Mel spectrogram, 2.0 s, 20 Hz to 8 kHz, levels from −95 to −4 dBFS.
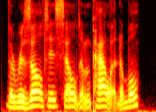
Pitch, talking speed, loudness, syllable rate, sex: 170 Hz, 155 wpm, -18 LUFS, 6.1 syllables/s, female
